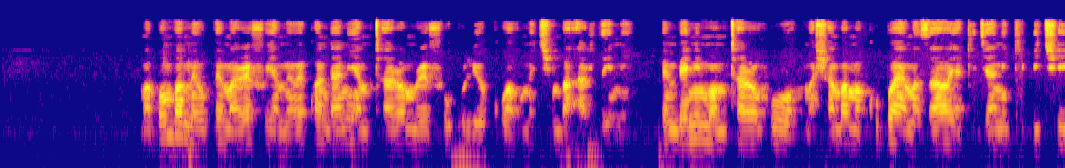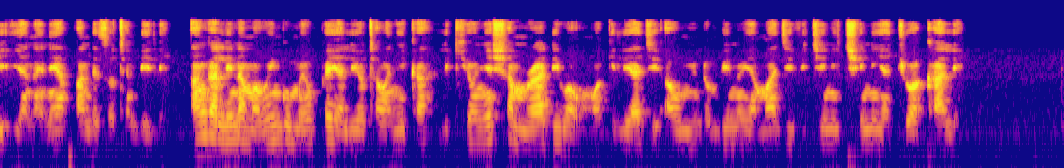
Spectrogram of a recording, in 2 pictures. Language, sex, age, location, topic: Swahili, male, 18-24, Nairobi, agriculture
